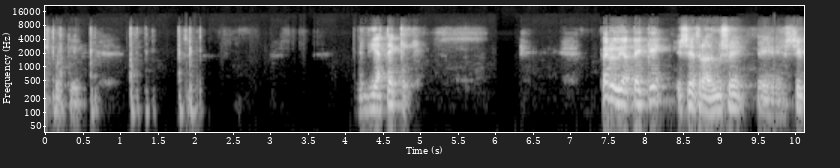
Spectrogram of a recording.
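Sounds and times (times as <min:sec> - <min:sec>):
speech: 0:00.0 - 0:01.2, 0:04.2 - 0:05.0, 0:07.4 - 0:10.1
typing on a computer keyboard: 0:00.0 - 0:02.2.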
